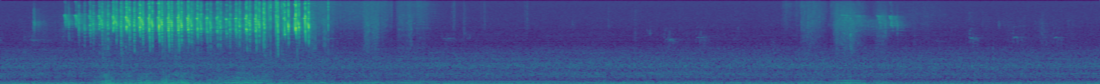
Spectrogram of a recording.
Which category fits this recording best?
Soundscapes > Nature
